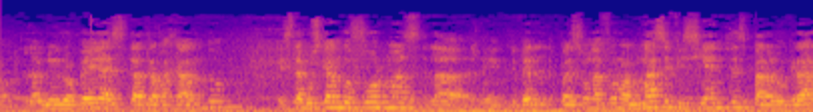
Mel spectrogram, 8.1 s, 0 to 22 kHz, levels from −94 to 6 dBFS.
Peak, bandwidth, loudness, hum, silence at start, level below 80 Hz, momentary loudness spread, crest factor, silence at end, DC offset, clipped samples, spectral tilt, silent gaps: -4 dBFS; 13 kHz; -19 LUFS; none; 0 s; -28 dBFS; 8 LU; 14 dB; 0 s; under 0.1%; under 0.1%; -6 dB/octave; none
